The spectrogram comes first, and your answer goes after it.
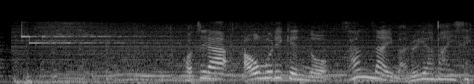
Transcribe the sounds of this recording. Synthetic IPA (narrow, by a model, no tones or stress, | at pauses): ko̞t͡ɕiɾaːomoɾʲikẽ̞nːo̞sãnːaima̰ɾɯ̟jamaise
